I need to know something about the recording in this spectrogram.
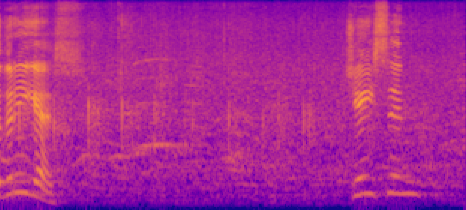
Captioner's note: crowd cheers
